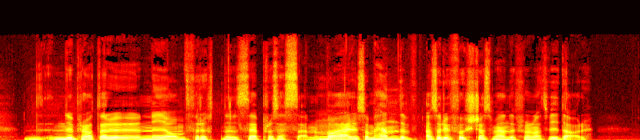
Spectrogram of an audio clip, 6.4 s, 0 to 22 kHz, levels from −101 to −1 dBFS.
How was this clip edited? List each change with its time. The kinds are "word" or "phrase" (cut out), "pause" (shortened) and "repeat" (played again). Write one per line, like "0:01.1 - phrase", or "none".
none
